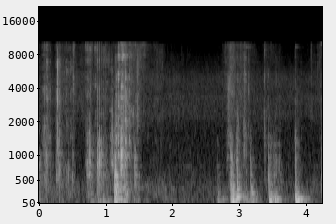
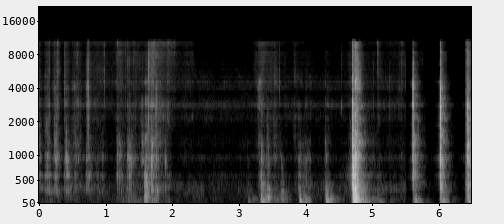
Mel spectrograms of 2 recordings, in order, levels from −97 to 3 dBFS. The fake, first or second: second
